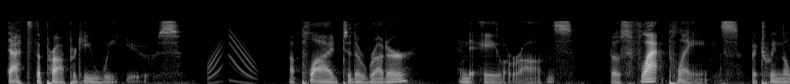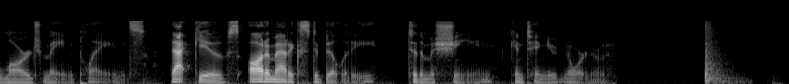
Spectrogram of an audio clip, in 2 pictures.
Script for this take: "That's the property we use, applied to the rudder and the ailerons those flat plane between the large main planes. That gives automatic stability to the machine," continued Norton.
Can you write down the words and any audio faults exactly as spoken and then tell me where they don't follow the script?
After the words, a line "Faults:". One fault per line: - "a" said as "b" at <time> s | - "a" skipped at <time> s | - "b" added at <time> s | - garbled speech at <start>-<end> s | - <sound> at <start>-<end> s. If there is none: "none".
"That's the property we use, applied to the rudder and the ailerons those flat planes between the large main planes. That gives automatic stability to the machine," continued Norton.
Faults:
- chirp at 2.1-2.6 s
- "plane" said as "planes" at 6.7 s
- thud at 14.9-15.4 s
